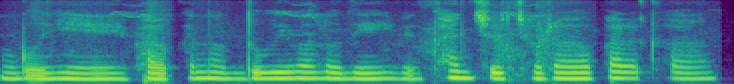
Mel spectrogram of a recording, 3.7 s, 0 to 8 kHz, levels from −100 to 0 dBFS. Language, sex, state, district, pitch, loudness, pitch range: Chakma, female, Tripura, Dhalai, 210 Hz, -15 LUFS, 200-215 Hz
